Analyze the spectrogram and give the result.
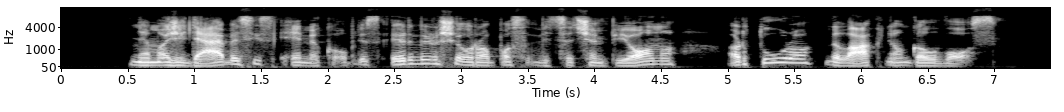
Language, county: Lithuanian, Utena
